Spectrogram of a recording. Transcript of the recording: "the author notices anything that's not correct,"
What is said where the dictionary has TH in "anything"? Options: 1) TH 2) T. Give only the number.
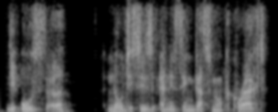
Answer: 1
